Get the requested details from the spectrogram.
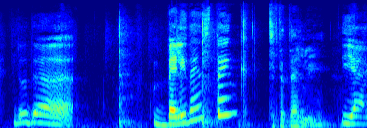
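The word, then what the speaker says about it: τσιφτετέλι: how do you say do the belly dance Tsiftedeli? Yeah. How do you say it? Tsiftedeli Tsiftedeli.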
